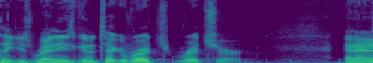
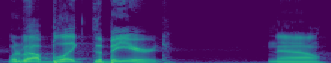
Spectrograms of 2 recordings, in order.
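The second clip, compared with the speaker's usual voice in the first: ordinary delivery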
